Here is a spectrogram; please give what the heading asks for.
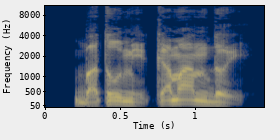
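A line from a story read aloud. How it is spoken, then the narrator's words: Barked. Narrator (Russian): рявкнул я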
